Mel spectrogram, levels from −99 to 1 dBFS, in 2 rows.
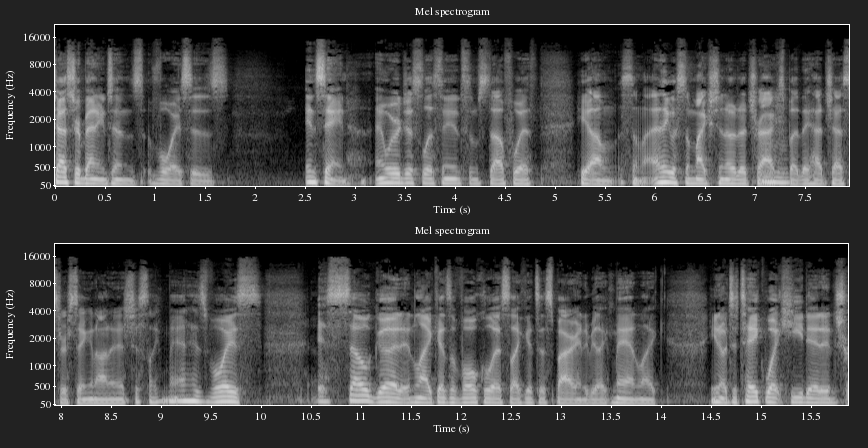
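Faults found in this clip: No transport, device or processing faults found in the speech signal across the reviewed duration; levels and continuity are within normal limits.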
